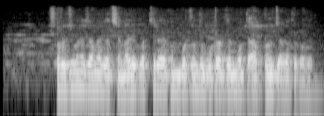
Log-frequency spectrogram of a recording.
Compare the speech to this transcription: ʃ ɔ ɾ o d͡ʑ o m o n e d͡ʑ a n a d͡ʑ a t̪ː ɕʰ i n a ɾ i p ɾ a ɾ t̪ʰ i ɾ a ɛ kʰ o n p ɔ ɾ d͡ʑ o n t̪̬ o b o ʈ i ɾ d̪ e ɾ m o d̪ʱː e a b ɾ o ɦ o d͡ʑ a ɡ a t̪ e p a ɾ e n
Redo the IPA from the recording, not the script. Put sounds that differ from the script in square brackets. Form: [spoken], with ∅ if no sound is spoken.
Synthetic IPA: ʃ ɔ ɾ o d͡ʑ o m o n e d͡ʑ a n a d͡ʑ a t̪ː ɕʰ [e] n a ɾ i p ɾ a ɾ t̪ʰ i ɾ a ɛ kʰ o n p ɔ ɾ d͡ʑ o n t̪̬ o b o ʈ [a] ɾ d̪ e ɾ m o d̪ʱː e a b ɾ o ɦ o d͡ʑ a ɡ a t̪ e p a ɾ e n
